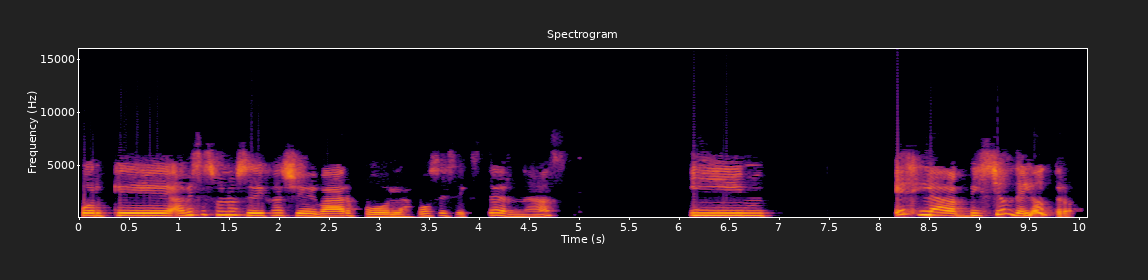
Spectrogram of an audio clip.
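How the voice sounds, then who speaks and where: A woman's voice: fairly high pitch, big pitch swings, drawn-out words. A young woman with an Argentine Spanish accent, answering conversationally as an interview guest. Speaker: interview guest, pilates teacher and former dancer. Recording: dull, lo-fi online call audio.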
